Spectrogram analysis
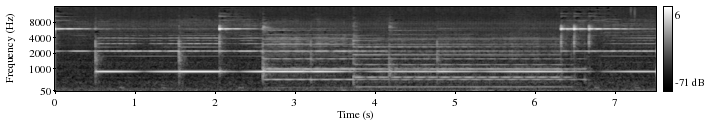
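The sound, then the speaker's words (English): Small chime bells are struck one after another like a sound board, so many bright, sustained tones at different pitches overlap and ring on together. A final quick cluster of higher strikes comes at the end. “You can make up your own little chimes, and it's great because you can, you know, have something start and, you know, ring for”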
